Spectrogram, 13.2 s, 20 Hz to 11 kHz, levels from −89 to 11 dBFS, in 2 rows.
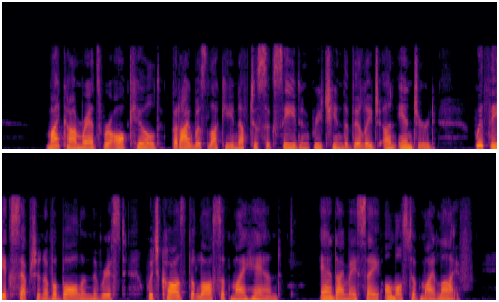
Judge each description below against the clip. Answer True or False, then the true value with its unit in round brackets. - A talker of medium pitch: False (195 Hz)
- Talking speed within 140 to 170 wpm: False (185 wpm)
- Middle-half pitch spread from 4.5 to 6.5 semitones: False (4.1 semitones)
